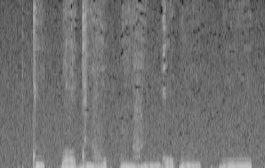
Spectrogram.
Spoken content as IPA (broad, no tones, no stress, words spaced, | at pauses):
tɯ ɡ͡badivo k͡piviŋɡɔɓɯ | ɓu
